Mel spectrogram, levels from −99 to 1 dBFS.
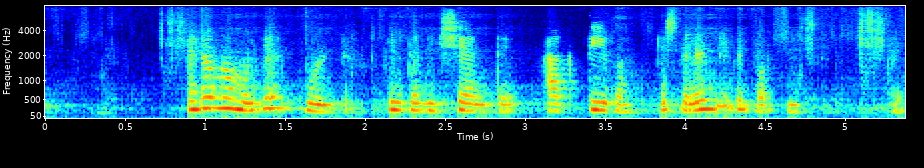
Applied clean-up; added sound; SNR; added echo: neural separator model SepFormer DNS4.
